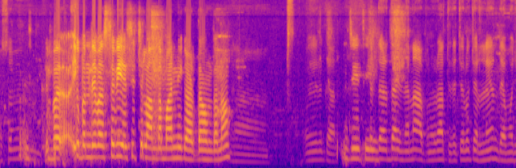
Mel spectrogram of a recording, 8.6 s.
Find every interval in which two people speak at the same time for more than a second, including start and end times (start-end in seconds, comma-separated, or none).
none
